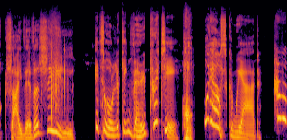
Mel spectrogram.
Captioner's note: snorting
